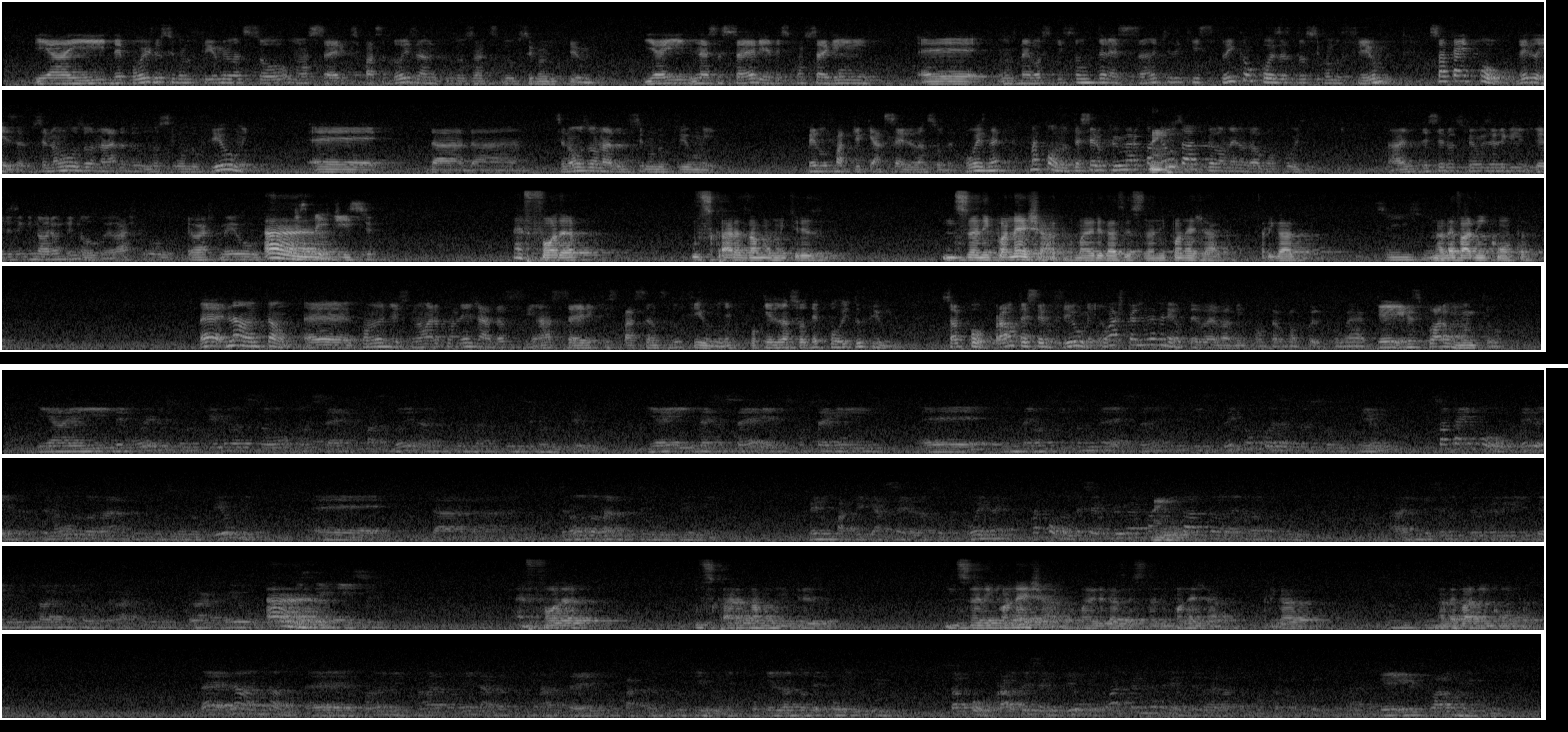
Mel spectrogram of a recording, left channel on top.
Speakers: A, on the left; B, on the left.
A: e aí, depois do segundo filme, lançou uma série que se passa dois anos antes do segundo filme. E aí, nessa série, eles conseguem é, uns negócios que são interessantes e que explicam coisas do segundo filme. Só que aí, pô, beleza, você não usou nada do- no segundo filme, é, da, da... você não usou nada do segundo filme pelo fato de que a série lançou depois, né? Mas, pô, no terceiro filme era pra
B: Sim.
A: ter usado pelo menos alguma coisa. Aí no terceiro os filmes ele- eles ignoram de novo. Eu acho, eu acho meio
B: Ah,
A: desperdício.
B: é foda. Os caras normalmente eles não é nem planejado. A maioria das vezes não é nem planejado, tá ligado?
A: Sim, sim.
B: Não é levado em conta.
A: É, não, então, é, como eu disse, não era planejada a, se- a série que se passa antes do filme, né? Porque ele lançou depois do filme. Só que, pô, para o terceiro filme, eu acho que eles deveriam ter levado em conta alguma coisa, pô, né? Porque eles exploram muito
